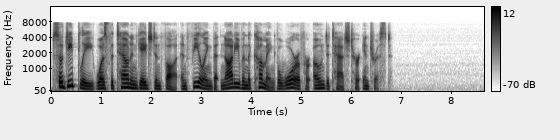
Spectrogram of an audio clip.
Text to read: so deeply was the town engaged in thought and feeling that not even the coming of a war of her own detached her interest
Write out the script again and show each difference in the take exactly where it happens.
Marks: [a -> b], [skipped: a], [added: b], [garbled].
so deeply was the town engaged in thought and feeling that not even the coming [skipped: of] a war of her own detached her interest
